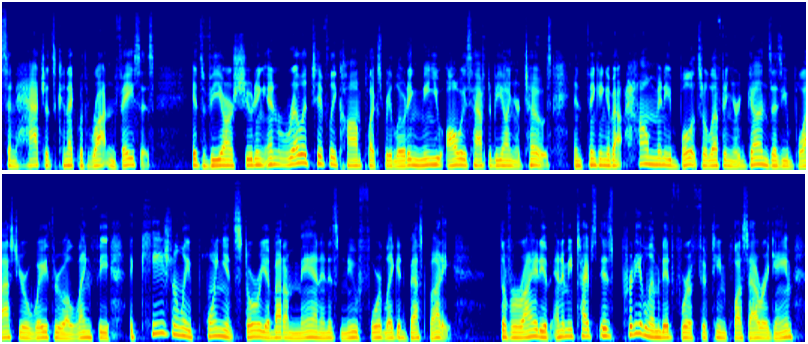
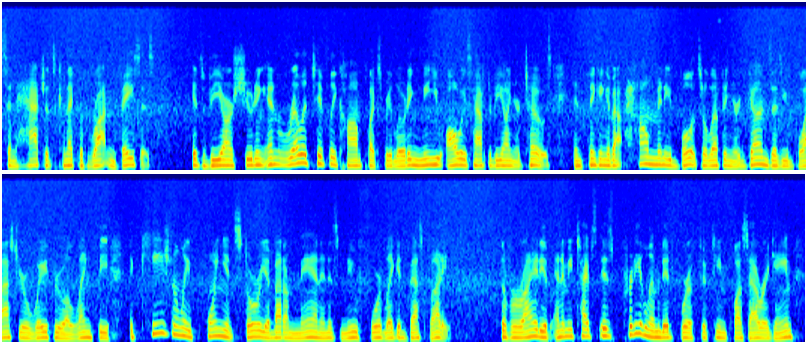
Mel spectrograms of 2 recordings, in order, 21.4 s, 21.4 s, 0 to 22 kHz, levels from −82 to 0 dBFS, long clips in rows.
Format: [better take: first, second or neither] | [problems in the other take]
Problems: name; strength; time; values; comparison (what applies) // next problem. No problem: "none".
first | hiss; noticeable; throughout; 20 dB below the speech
